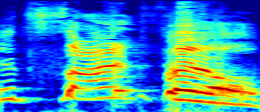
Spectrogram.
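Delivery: crazy over-the-top yell, high and loud. Opening the podcast by shouting the show's name: Howard Dean yell. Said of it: "I did, like, a Howard Dean yell there".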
